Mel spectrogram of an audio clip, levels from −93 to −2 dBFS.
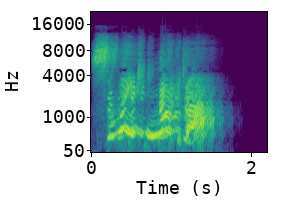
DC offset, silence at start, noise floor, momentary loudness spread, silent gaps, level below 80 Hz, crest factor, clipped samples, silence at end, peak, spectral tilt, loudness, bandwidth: under 0.1%; 0 s; -36 dBFS; 7 LU; none; -56 dBFS; 14 dB; under 0.1%; 0.65 s; 0 dBFS; -0.5 dB/octave; -12 LUFS; 13 kHz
